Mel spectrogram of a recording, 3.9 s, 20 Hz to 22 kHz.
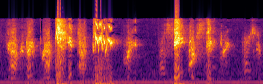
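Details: Male house budgerigar known for talking and mimicking a cat's purring, with almost 300 words and sentences; bright, scratchy chirps and garbled speech-like syllables with a couple of harsh squawky notes, low hum beneath.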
